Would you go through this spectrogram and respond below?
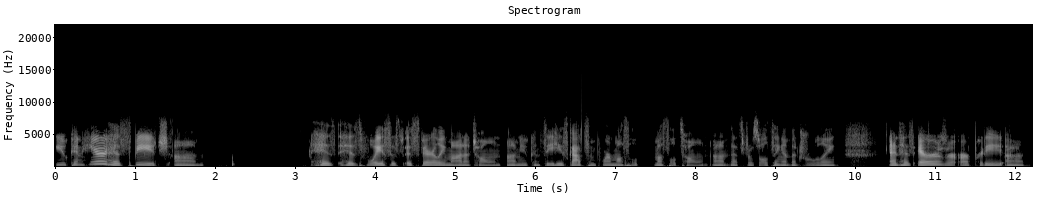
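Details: Adult woman lecturing; typical speech.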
